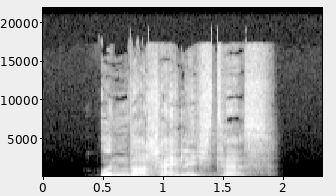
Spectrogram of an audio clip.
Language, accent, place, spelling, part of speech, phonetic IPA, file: German, Germany, Berlin, unwahrscheinlichstes, adjective, [ˈʊnvaːɐ̯ˌʃaɪ̯nlɪçstəs], De-unwahrscheinlichstes.ogg
- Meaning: strong/mixed nominative/accusative neuter singular superlative degree of unwahrscheinlich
